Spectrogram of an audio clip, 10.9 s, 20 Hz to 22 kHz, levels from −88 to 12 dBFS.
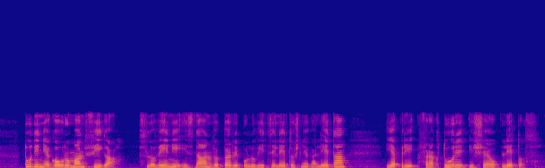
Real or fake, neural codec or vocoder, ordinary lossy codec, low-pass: real; none; none; 7.2 kHz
